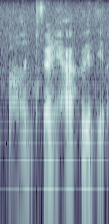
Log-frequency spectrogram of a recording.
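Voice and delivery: ordinary delivery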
